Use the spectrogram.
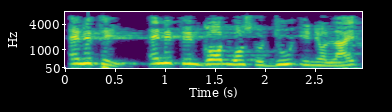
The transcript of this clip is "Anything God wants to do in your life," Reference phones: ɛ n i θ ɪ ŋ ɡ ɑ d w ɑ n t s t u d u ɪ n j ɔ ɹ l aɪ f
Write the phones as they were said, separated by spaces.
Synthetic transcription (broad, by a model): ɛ n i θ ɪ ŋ ɡ ɑ d w ɑ n t s t u d u ɪ n j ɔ l aɪ f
